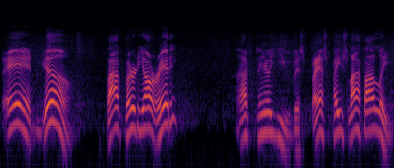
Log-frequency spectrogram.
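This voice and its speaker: A folksy manure hauler chatters to himself in a Southern US accent. His voice sits fairly high and swings widely with excitable exclamations, on a clearly noisy radio-comedy recording. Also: extremely slow, muffled recording, heavily acted. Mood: groggy, resigned. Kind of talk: old-time radio comedy acting.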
